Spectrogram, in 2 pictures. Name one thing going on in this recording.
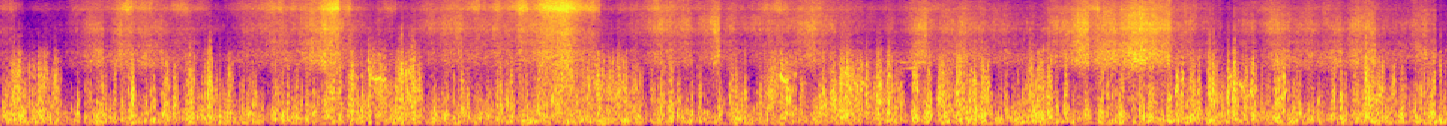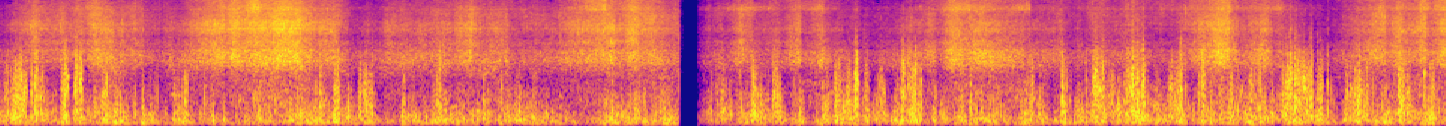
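Wind blusters loudly over open water.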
